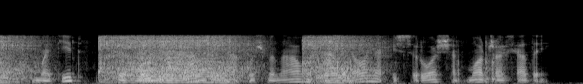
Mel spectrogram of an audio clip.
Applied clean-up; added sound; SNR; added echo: none; Domestic sounds, home sounds; -2 dB; none.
